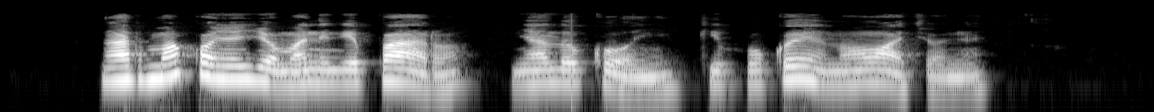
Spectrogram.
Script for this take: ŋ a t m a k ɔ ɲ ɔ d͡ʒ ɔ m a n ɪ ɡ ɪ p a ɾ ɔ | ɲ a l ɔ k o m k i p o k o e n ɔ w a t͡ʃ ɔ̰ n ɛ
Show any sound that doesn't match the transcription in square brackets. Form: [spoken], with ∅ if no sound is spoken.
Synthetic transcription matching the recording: ŋ a t m a k ɔ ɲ ɔ d͡ʒ ɔ m a n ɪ ɡ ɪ p a ɾ ɔ | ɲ a l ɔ k o [ɲ] k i p o k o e n ɔ w a t͡ʃ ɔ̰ n ɛ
